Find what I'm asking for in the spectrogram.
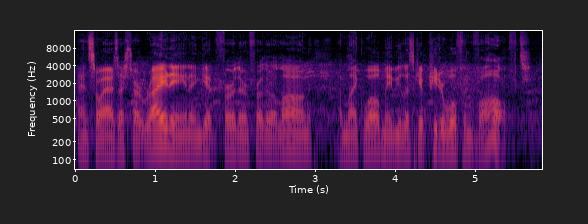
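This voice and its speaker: A man speaks in a bright, forceful voice at an ordinary pitch, as a screenwriter interviewed on a red carpet. His delivery is chatty and informal, like casual storytelling. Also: steady tone, moderate pace.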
